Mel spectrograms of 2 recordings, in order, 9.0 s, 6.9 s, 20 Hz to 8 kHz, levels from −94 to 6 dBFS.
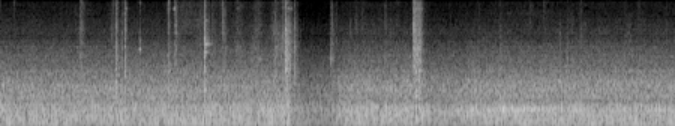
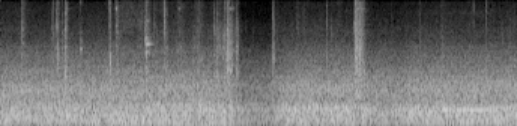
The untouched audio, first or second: second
